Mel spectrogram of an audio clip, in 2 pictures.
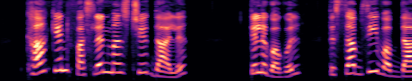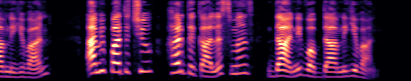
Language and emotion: Kashmiri, neutral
